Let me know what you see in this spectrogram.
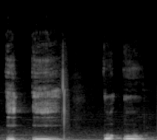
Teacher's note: जिन स्वरों के उच्चारण में मुख द्वार सबसे कम खुलता है संवृत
